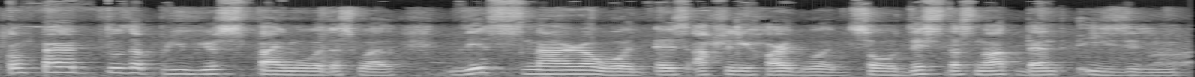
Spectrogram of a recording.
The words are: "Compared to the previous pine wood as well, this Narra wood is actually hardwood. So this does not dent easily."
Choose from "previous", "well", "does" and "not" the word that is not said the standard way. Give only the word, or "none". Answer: does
